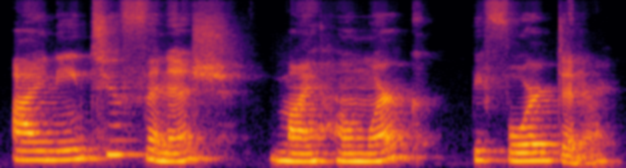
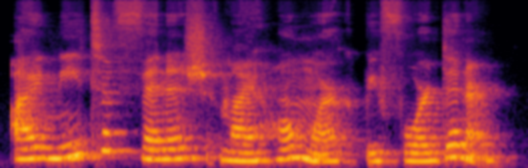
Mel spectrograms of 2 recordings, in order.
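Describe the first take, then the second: First: The sentence is spoken at a slow pace. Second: The sentence is spoken at a faster pace. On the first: "I will read the whole sentence slowly" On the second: "Should we go a little faster?"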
